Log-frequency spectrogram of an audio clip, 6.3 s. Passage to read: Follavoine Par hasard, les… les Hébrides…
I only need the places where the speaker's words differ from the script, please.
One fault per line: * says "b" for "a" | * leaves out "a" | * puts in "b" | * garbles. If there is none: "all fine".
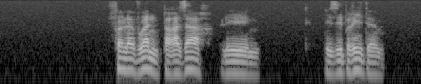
all fine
